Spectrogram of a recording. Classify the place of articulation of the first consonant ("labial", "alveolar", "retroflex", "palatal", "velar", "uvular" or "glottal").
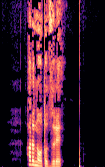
glottal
